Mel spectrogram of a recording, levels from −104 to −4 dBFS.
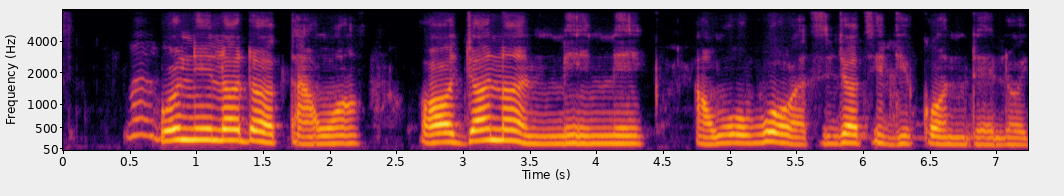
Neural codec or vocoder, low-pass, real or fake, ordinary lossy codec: codec, 16 kHz, 4.8 kbps, FACodec; none; fake; none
